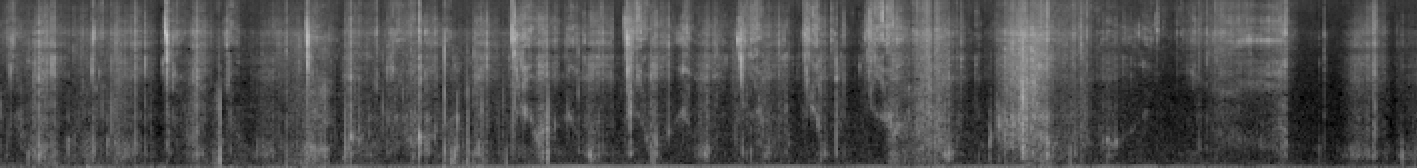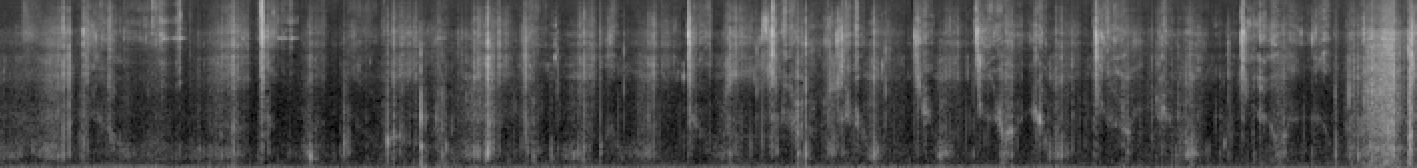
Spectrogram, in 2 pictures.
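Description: Close-up crunching and chewing of crumbly frozen food, with irregular crisp crunches throughout.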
